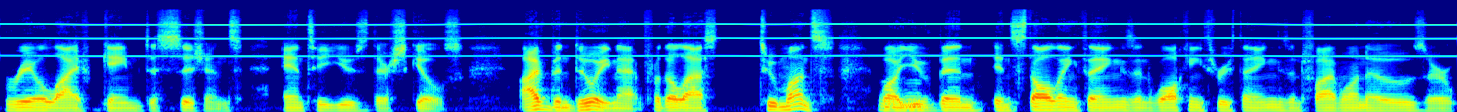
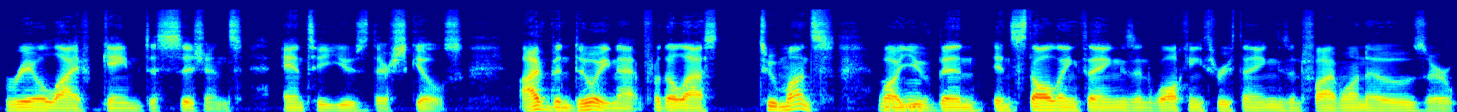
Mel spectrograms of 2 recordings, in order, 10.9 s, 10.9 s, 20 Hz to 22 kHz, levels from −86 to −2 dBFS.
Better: second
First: high-pitched whine; noticeable; throughout; 9 kHz, 15 dB below the speech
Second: none

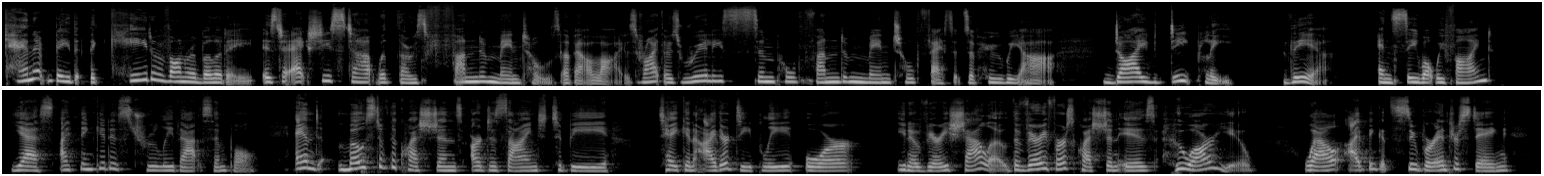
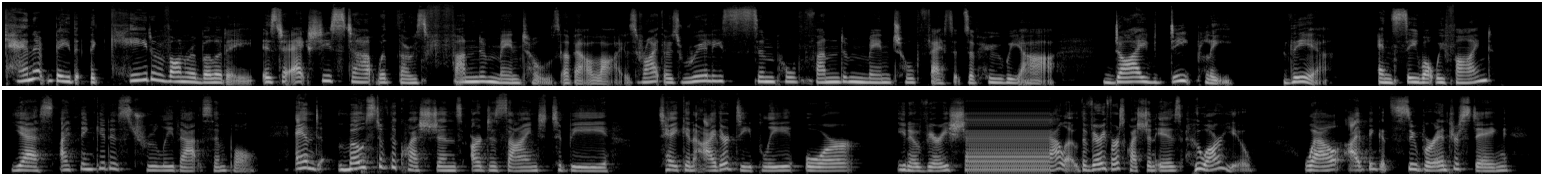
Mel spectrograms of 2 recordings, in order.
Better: first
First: none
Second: audio freezing; at 25 s for 1 s

